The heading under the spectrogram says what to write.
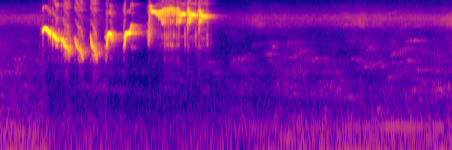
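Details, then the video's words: Orange-headed thrush kept at home singing in the morning for training other songbirds; a short burst of quick zigzagging whistled notes, then a high sustained trill, followed by quiet. "Pagi Hari Hari ANIS MERAH Ngeplong Gacor Untuk Pancingan & Masteran Burung Dirumah"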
